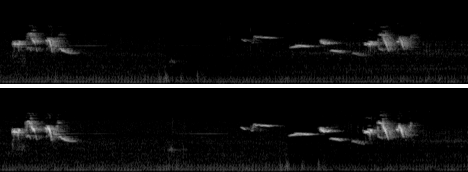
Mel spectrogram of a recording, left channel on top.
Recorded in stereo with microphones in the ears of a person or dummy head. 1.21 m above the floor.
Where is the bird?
50° right (ahead or behind), 1.5 m.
